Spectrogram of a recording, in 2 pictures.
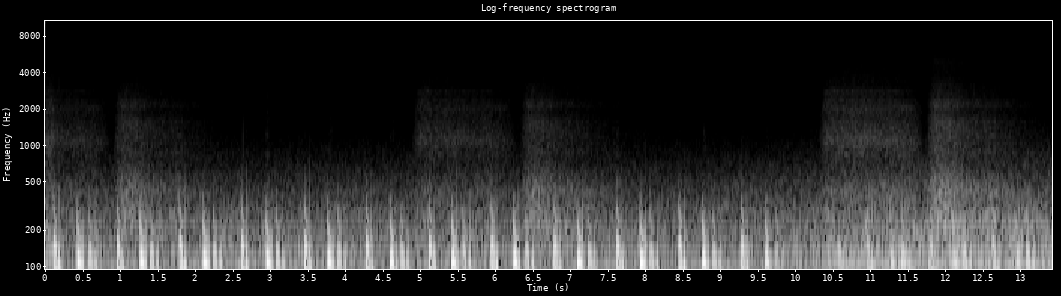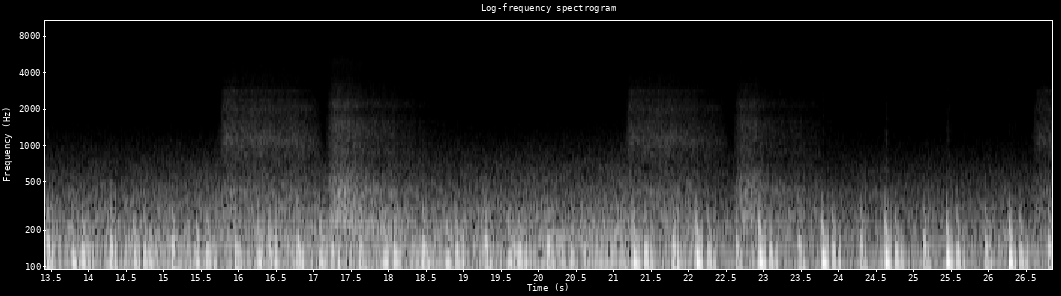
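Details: Third heart sound (S3): a regular heartbeat near 71 a minute with an extra low, dull sound soon after the second heart sound.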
